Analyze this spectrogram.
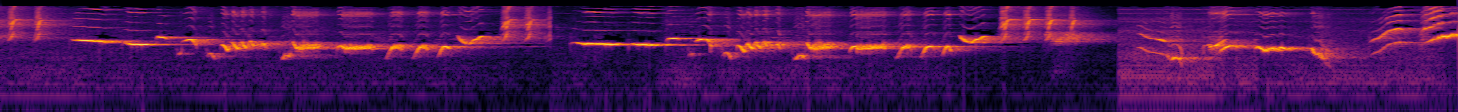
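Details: Training song of a white-rumped shama, many-voiced, to excite other shamas into singing: continuous fast phrases of clear whistles and liquid slurs, ending with sharp upward-sweeping notes.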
